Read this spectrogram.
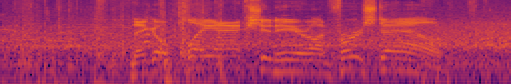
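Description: Football players collide with dull thuds.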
